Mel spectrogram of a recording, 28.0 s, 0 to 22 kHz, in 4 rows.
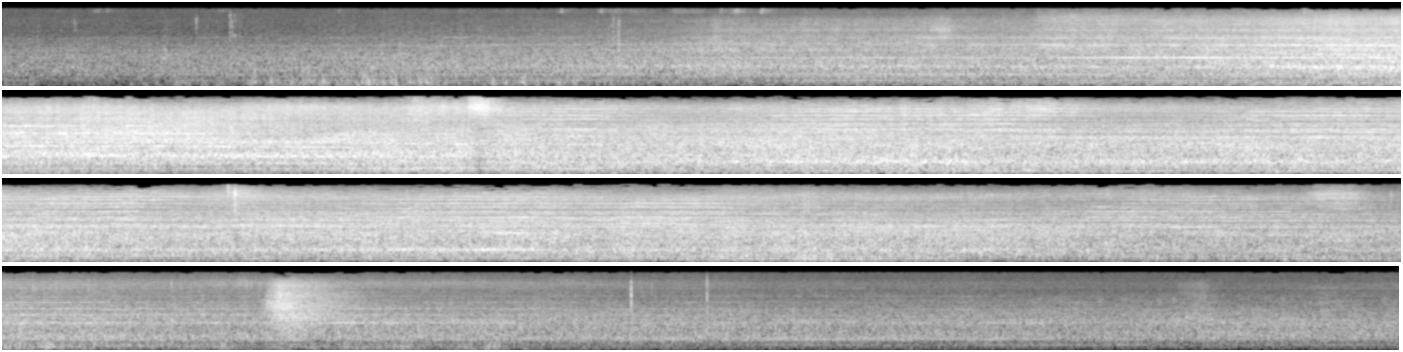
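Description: VIA Rail passenger train, a P42DC Genesis diesel locomotive hauling four LRC cars, approaches, runs past and slows on arrival, with a high squeal from the wheels and brakes. The sound builds over several seconds, is loudest as the cars go by, then fades as the train draws to a stop, with a single sharp knock near the end.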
